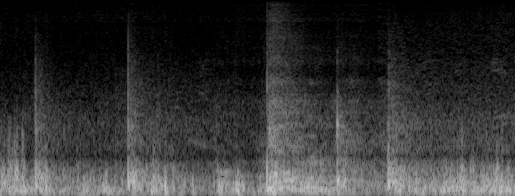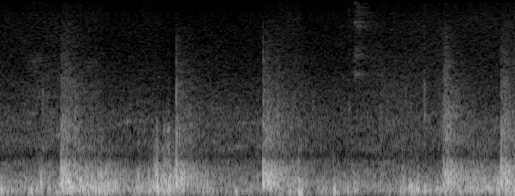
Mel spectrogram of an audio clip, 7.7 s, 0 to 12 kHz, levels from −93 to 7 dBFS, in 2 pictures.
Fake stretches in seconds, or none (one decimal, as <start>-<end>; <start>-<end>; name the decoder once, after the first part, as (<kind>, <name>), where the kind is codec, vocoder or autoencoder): 1.6-2.9 (codec, SNAC)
